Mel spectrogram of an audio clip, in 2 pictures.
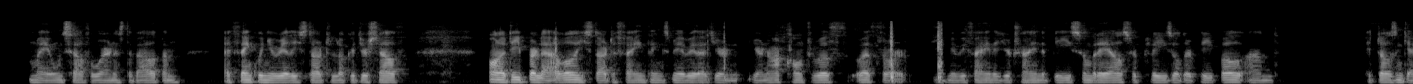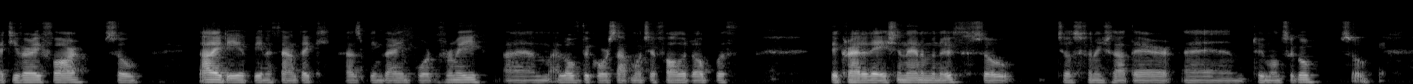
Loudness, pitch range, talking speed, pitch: -30 LUFS, 95-100 Hz, 190 wpm, 100 Hz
